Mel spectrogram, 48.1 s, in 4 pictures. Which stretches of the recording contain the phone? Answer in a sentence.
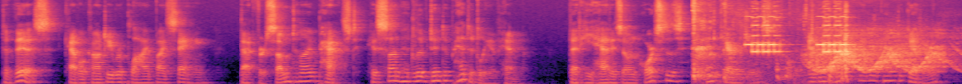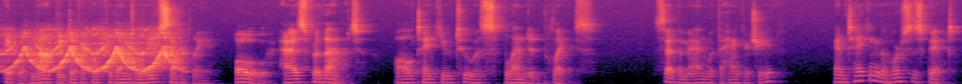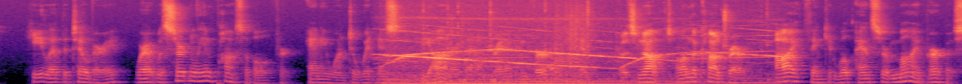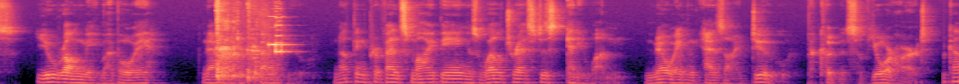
The phone can be heard from 8.7 to 10.6 s and from 38.8 to 39.6 s.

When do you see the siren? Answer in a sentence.
You can hear the siren from 10.0 to 14.4 s and from 28.7 to 34.0 s.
